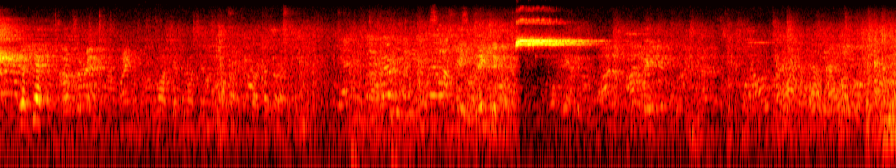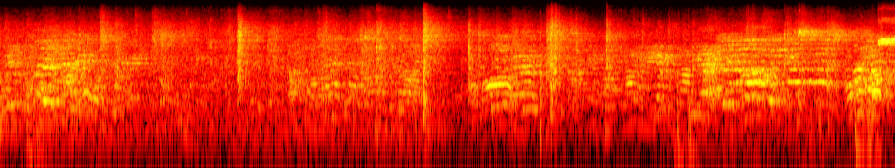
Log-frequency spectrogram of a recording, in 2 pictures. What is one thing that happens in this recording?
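Wheelchairs bump and clatter together on a hard court.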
